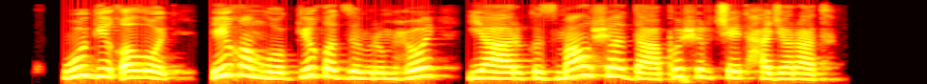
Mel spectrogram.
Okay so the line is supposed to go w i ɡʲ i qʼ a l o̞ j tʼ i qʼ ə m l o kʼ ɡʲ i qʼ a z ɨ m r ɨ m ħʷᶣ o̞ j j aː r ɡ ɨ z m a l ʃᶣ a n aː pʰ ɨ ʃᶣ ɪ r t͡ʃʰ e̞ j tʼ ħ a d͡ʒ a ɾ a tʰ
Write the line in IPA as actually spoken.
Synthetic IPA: w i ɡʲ i qʼ a l o̞ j tʼ i qʼ a m l o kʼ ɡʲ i qʼ a d͡z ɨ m r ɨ m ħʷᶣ o̞ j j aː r ɡ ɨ z m a l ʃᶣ a d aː pʰ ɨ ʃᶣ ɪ r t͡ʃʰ e̞ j tʼ ħ a d͡ʒ a ɾ a tʰ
